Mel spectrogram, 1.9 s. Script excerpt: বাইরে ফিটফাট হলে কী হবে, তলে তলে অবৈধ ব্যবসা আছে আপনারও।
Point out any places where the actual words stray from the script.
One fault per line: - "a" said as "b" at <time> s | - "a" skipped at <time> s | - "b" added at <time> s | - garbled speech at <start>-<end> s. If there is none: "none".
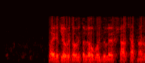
- "ফিটফাট হলে" skipped at 0.8 s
